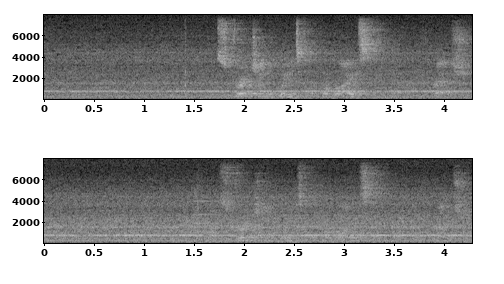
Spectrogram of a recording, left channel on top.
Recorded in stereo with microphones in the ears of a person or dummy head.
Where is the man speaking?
85° left, 3 m; by 4.2 s 30° left (ahead or behind), 3 m.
